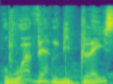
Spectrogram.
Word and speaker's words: Waverly Place: C'est Waverly Place. Ça va, je l'ai bien prononcé. – C'est parfait.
